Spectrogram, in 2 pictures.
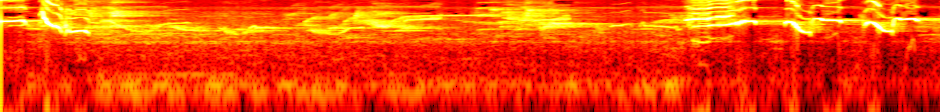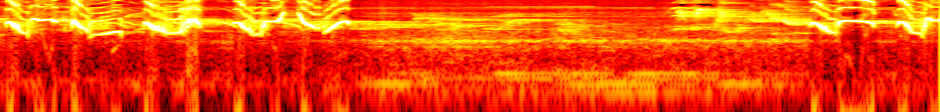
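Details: Morning oriental magpie-robin song used as a lure: a long burst of rapid, clear whistles that swoop down and up, with softer chattering phrases before and after and a faint low hum.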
